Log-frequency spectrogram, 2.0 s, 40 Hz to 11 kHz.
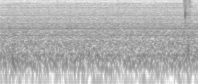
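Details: Nissan 300ZX sound system after grounding the head unit case with an extra wire: only a faint, even hiss from the car speakers, with no engine-RPM-linked whine or feedback tone.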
